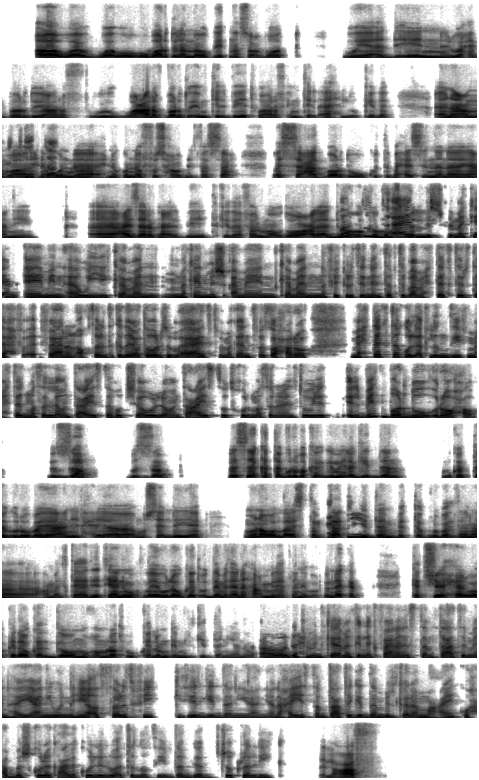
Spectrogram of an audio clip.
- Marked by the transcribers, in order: tapping; in English: "شاور"; in English: "التويلت"; unintelligible speech
- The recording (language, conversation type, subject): Arabic, podcast, إزاي بتجهّز لطلعة تخييم؟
